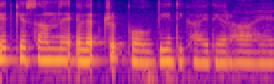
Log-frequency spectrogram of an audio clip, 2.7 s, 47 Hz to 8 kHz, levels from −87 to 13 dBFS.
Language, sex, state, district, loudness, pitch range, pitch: Hindi, female, Arunachal Pradesh, Papum Pare, -18 LUFS, 180-205 Hz, 195 Hz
